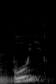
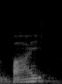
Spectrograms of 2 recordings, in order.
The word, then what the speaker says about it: buy: Ее чому не читається як буй? Тому що ви вже знаєте, що оця буква, якщо стоїть між двома, то вона читається скоріше як а, а не як у. Тобто скоріше не буй, а скоріше бай, тому що оця у стоїть між двома і вона читається як а. Ну, наближено до а.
